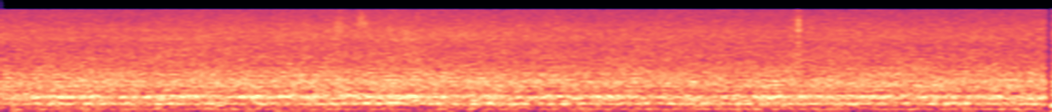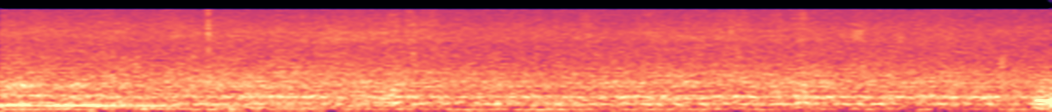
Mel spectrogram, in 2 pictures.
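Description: Honeybees buzzing steadily in a dense hum around an opened observation hive, with a short click about halfway through.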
